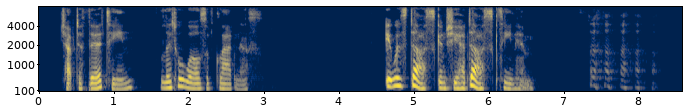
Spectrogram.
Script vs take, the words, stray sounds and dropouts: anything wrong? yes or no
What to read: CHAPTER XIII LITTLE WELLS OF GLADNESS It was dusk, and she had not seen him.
yes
